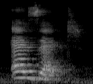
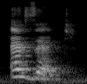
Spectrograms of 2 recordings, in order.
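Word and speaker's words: Eszett: The 4th character that we have with us is called SZ. SZ.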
